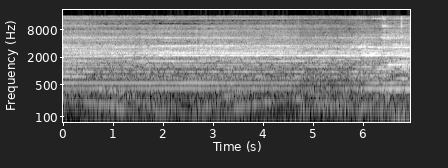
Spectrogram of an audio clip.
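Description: Pocket NC V2 desktop five-axis CNC mill running a swarf toolpath, its spindle at 8500 RPM: a steady high machining whine, with faint low tones sliding up and down as the axes move.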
